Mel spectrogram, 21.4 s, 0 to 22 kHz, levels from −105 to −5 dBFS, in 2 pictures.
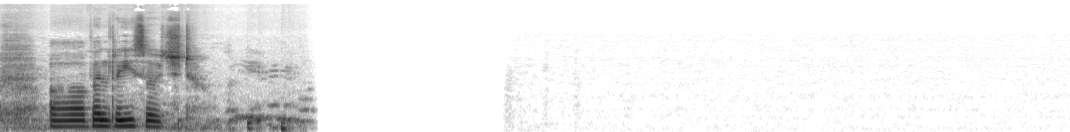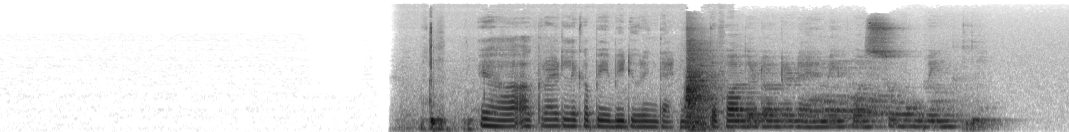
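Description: At 15.32 s the speech jumps forward with a brief smeared blip: compressed frames skipped. Whole frames never reached the output, here a couple of 26.1 ms frames, so around 50 ms of audio is simply gone. The same happens at 17.49 s, where about four frames (roughly a tenth of a second) vanish. Unlike a dropout, there is no gap of silence, and unlike a click, the join is soft because overlapping frames blend across it.

From 18.04 s to the end the sound turns abruptly roomy and hollow, with thinner bass. The change is most likely a switch to a distant microphone after the close one stopped contributing. Overall level barely shifts, and faint room noise sits roughly 40 dB under the speech. A reverb or EQ effect would not arrive at a single instant with that room character. Within this stretch, at 19.92 s, a third skip removes about three frames, some 70 ms.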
